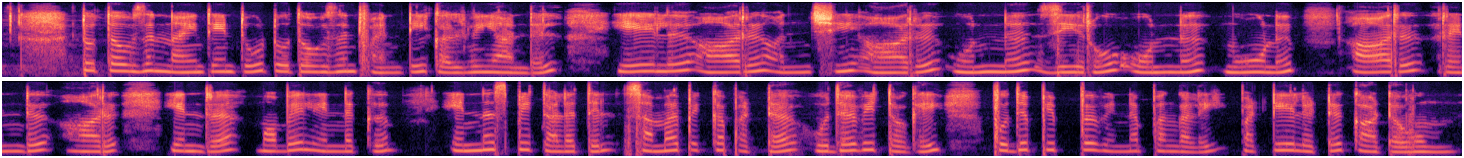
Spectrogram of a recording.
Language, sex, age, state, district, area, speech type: Tamil, female, 18-30, Tamil Nadu, Tiruvarur, rural, read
